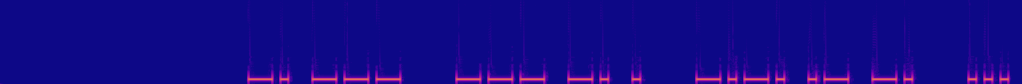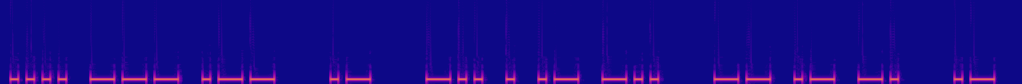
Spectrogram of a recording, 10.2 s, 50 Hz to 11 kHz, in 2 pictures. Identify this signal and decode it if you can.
Morse code, heard as a keyed tone, about 28 wpm, 700 Hz. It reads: NO ONE CAN SHOW A DEAD MAN A
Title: Sentences from Top 1500 Words 30wpm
